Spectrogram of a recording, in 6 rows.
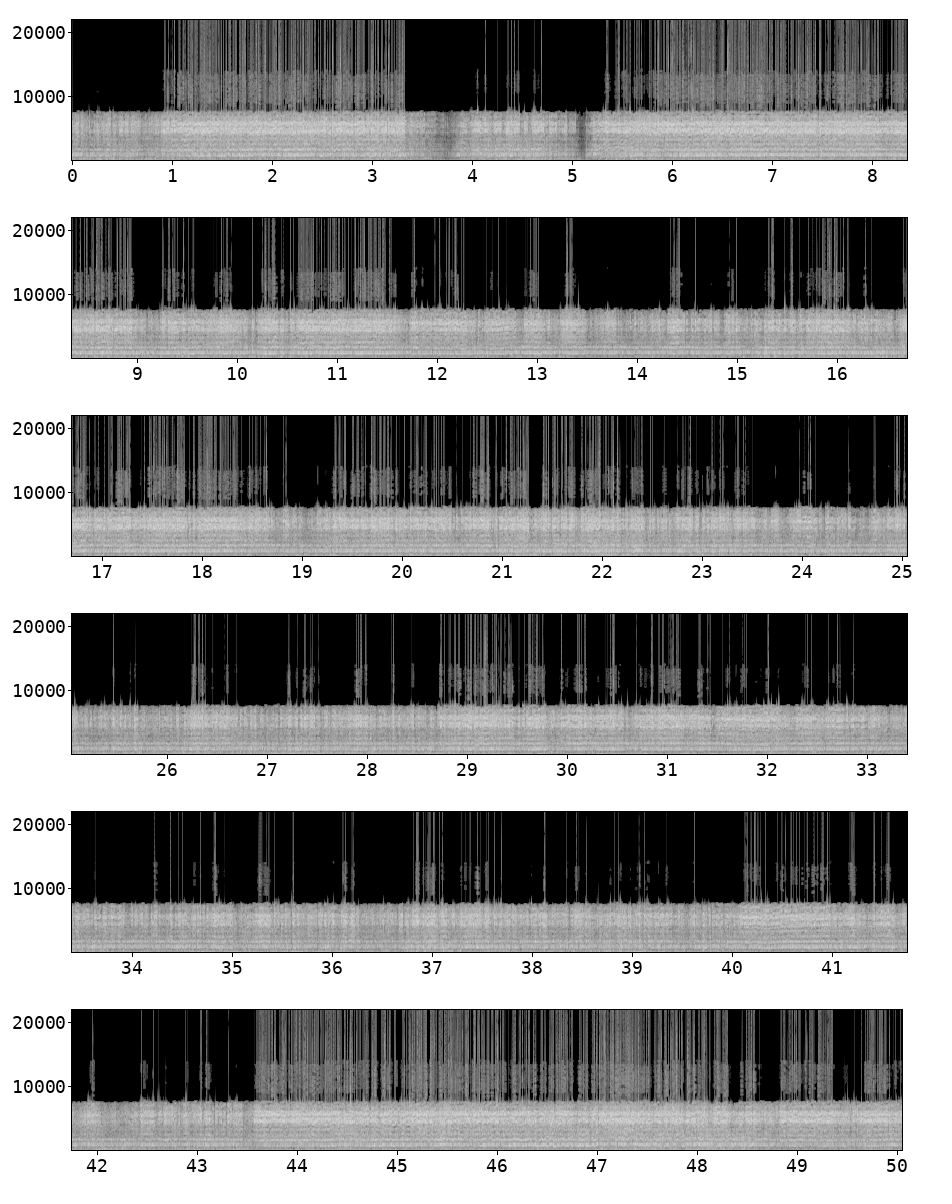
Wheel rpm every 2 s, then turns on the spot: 210, 170, 130, 220, 230, 230, 230, 230, 220, 230, 230, 230, 220, 230, 230, 230, 230, 230, 230, 230, 230, 230, 200, 210, 210.
none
